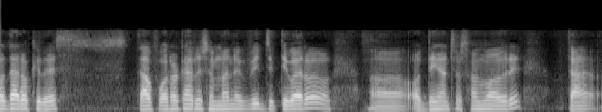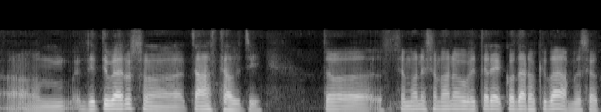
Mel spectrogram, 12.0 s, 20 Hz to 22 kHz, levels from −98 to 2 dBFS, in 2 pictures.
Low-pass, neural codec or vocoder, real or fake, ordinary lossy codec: 7.2 kHz; codec, 16 kHz, 1.1 kbps, Voila-Tokenizer; fake; none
